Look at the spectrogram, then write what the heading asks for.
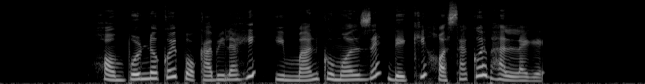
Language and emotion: Assamese, happy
